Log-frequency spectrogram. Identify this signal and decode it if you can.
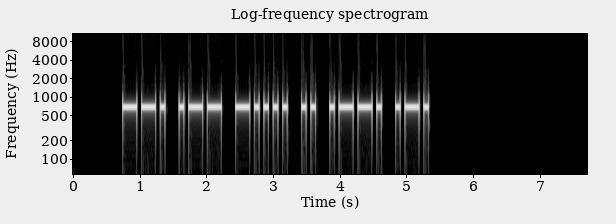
Morse code, heard as a keyed tone, about 17 wpm, 700 Hz. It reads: GW6IPR
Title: DXCC-100 Call Signs - 6 Characters - Repeated 3x - 17wpm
